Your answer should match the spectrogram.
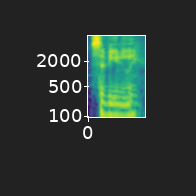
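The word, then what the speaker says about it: Chloë: Savini. See it pronounced Savini.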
